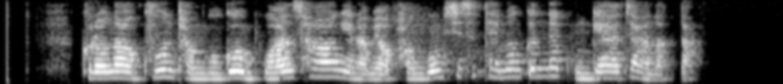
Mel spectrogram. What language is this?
Korean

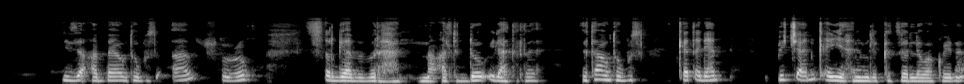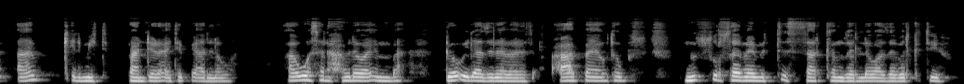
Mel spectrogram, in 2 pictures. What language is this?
Tigrinya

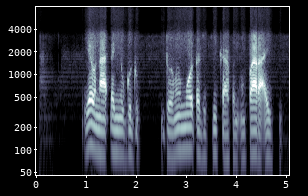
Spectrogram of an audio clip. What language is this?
Hausa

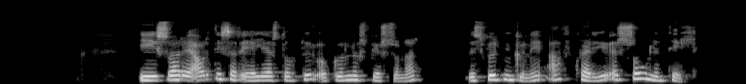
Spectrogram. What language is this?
Icelandic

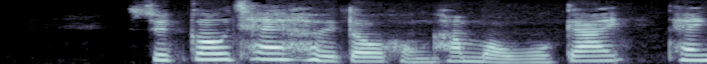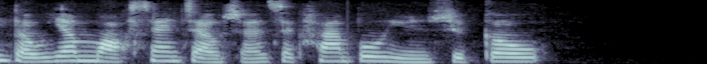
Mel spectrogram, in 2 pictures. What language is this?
Cantonese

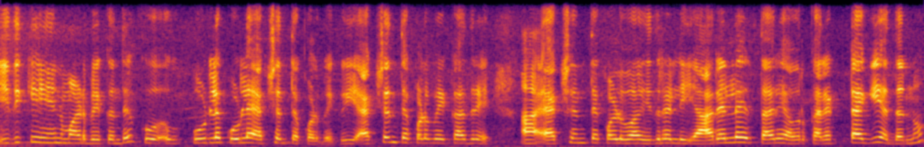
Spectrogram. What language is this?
Kannada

